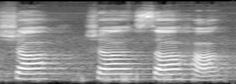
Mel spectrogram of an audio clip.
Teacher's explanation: इन वर्णों का उच्चारण करते समय श्वास गति से मुख से रगड़ खाती हुई बाहर निकलती है जिससे गर्मी उत्पन्न होती है, इसलिए ये ऊष्म व्यंजन कहलाते हैं।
